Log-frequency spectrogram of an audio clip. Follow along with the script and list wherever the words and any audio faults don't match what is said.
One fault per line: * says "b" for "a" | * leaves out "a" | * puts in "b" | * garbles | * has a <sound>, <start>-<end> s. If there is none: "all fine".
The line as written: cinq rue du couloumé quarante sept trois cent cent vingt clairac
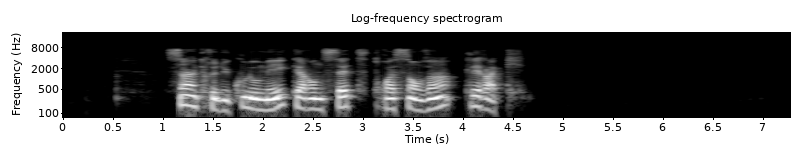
* leaves out "cent"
